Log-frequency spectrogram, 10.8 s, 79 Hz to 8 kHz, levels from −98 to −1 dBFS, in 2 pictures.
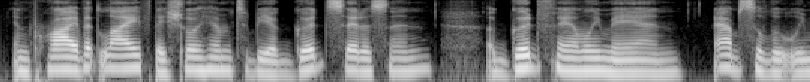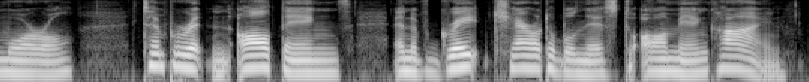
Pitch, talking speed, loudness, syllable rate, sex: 150 Hz, 155 wpm, -19 LUFS, 5.1 syllables/s, female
